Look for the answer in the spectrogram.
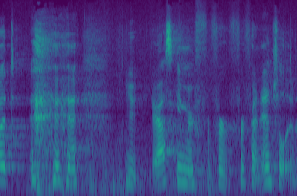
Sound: laughs

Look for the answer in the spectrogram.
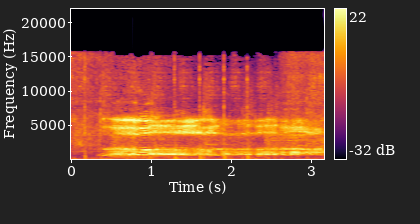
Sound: moaning

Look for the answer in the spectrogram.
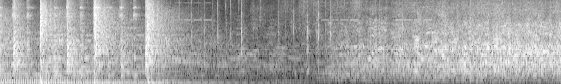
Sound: beeping

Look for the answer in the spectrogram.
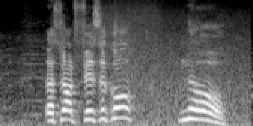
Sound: none

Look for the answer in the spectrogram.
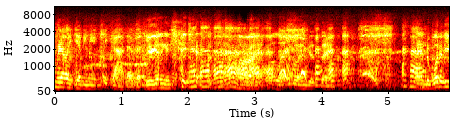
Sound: laughs

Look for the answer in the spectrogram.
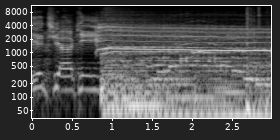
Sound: screaming

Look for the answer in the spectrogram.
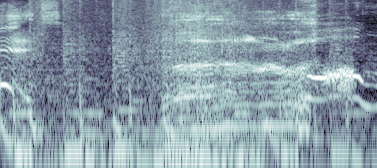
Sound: angry grumbling

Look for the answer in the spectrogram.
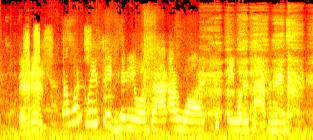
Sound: wheezing laughter

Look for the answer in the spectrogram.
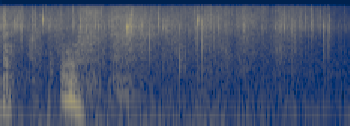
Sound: grunt

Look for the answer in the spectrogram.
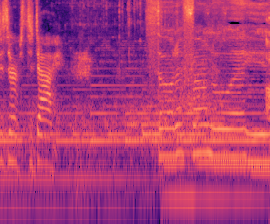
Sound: flames crackle

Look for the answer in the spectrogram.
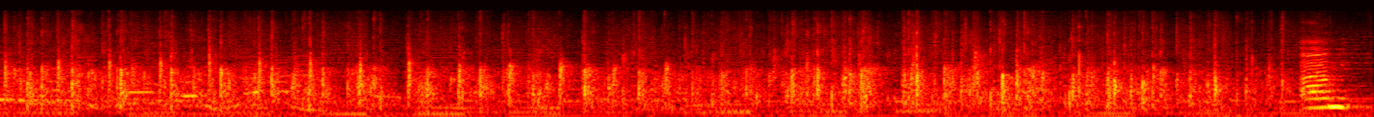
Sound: clapping

